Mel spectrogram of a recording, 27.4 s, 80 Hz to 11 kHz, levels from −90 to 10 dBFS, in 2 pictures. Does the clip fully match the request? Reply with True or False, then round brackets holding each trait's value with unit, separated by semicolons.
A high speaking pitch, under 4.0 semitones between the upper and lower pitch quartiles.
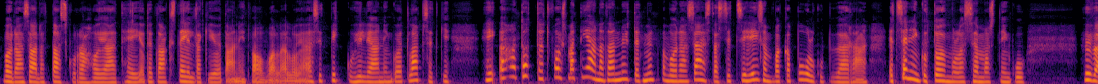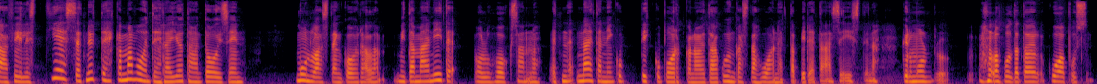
False (195 Hz; 4.3 semitones)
